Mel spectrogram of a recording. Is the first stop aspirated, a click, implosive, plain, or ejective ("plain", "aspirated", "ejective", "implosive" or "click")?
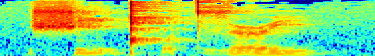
click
